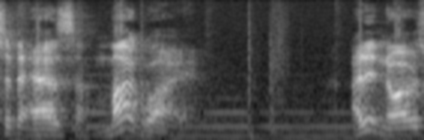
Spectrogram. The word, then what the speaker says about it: Mogwai: And as you will see when we turn around, I know the Mogwai.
